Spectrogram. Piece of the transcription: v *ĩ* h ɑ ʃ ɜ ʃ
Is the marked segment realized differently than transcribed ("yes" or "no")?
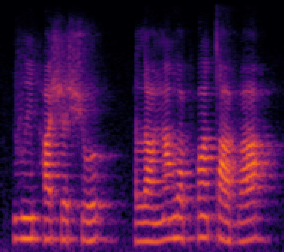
no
